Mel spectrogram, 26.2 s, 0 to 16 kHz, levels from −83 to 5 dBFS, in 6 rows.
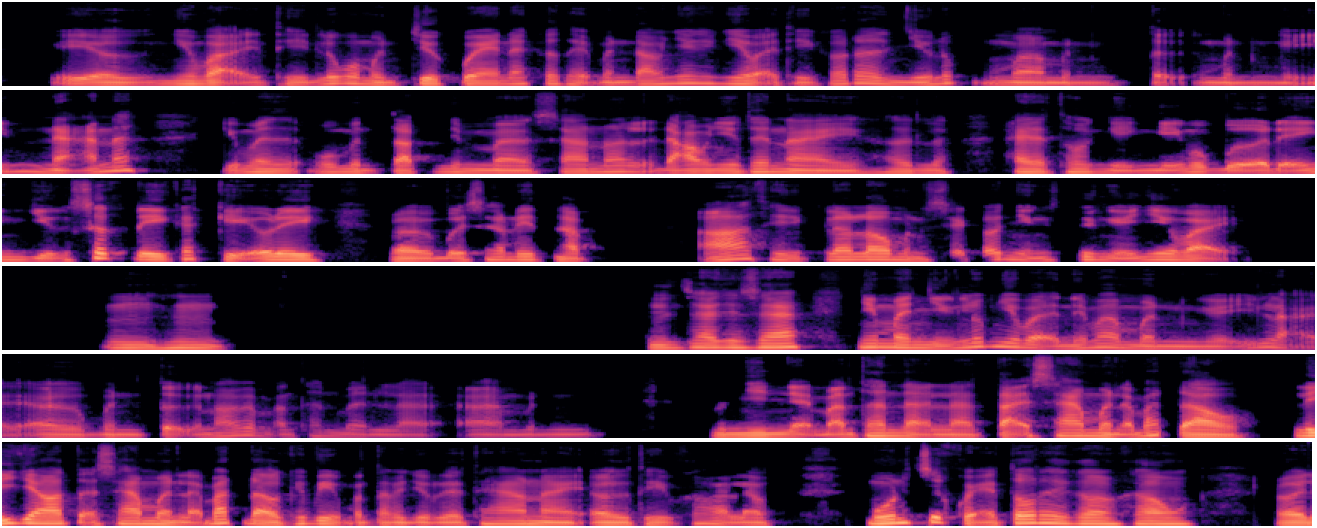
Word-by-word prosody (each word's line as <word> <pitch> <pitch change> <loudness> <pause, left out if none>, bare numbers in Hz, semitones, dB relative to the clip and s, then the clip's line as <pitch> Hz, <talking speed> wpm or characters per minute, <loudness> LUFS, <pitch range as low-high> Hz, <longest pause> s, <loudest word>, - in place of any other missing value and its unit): ý, 120 - -2
ừ, 95 -3 +1
như 110 +1 -2
vậy, 105 -3 0
thì 100 0 -4
lúc 140 +7 -1
mà 140 - +1
mình 100 -4 -2
chưa 120 +5 +1
quen 110 0 0
á, 125 - -2
cơ 125 -1 -5
thể 110 - -4
mình 95 0 -4
đau 110 +1 -2
nhức 145 +2 -2
như 125 -2 0
vậy - - -2
thì 90 - -6
có 125 - -4
rất 150 - -1
là 135 - -1
nhiều 100 -1 -2
núc 150 - -4
mà 95 -3 -2
mình 85 -1 -5
tự - - -7
mình 85 -1 -6
nghĩ 85 - -6
nản 100 - -1
á. 180 - +1 0.3
Kiểu 110 - -5
mà, 110 -2 0
"Ủa, 110 - -6
mình 110 -4 -3
tập 95 0 0
nhưng 110 -2 -3
mà 95 -2 +1
sao 105 +3 -3
nó 130 +3 -2
lại 130 - -6
đau 105 +1 +1
như 105 0 -1
thế 125 - 0
này, 95 -6 0
hay 105 0 -3
là 100 -1 -6 0.2
hay 115 - +1
là 110 - +1
thôi 115 -2 -2
nghỉ 95 -3 -5
nghỉ 95 +2 -3
một 120 - -1
bữa 90 -4 +2
để 105 - 0
dưỡng 100 +1 -2
sức 200 - +3
đi", 125 - +6
các 160 - -3
kiểu - - +2
đi, 120 -2 +6 0.2
rồi 100 -2 +2
bữa 105 +1 0
sau 125 +4 -3
đi 125 - +2
tập. 100 -3 0 0.3
Á, 160 - +3
thì 120 -4 -4
lâu 130 0 +2
lâu 135 0 +5
mình 115 -5 -4
sẽ - - -9
có - - 0
những 130 -7 -4
suy 135 - 0
nghĩ 100 -6 -2
như 130 +3 +1
vậy. 115 - +1 0.6
Ừm 120 -3 -1
hưm. 120 -1 -1 1.4
Chính 120 0 -3
xác, 145 -1 +2
chính 140 - +1
xác. 150 +3 +5 0.2
Nhưng 155 - +2
mà 140 - +4
những 120 -2 -2
lúc 175 +3 0
như 170 - +1
vậy 140 - 0
nếu 110 +3 -4
mà 150 - 0
mình 100 -5 -3
nghĩ 90 +5 -7
lại, 150 -3 -7
ừ, 95 -1 -4
mình 90 0 -6
tự - - -5
nói 115 +8 -6
với 155 - -6
bản 95 -7 -14
thân 115 -1 -15
mình 95 -3 -11
là 85 0 -12
"À, 90 0 -10
mình 90 +2 -12 0.4
mình 105 - -1
nhìn 110 0 +2
lại - - 0
bản 95 +2 0
thân 120 +1 +2
lại 105 -5 +1
là 90 -1 0
tại 85 - +1
sao 125 0 +2
mình 110 - +3
lại - - +1
bắt 150 - 0
đầu, 90 -5 +4
lý 130 +2 +7
do 150 -3 +7
tại - - -2
sao 125 -2 +3
mình 115 -3 +3
lại 100 - 0
bắt 155 +2 +4
đầu 100 - +5
cái 130 - -2
việc 125 -4 +2
tập 95 - -2
thể 95 - 0
dục 95 0 -1
thể 95 - +2
thao 115 +3 0
này. 95 -4 +3
Ừ, 100 0 +2
thì 100 - -1
có 140 - -6
phải 125 - -1
là 95 +1 0 0.3
muốn 145 +4 +8
sức 200 -2 +4
khỏe - - +2
tốt 160 - +7
hay 160 -3 +6
hơn 130 -2 +4
không? 120 0 +3 0.3
Rồi 105 -1 +5
110 Hz, 340 wpm, -22 LUFS, 95-125 Hz, 1.4 s, muốn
